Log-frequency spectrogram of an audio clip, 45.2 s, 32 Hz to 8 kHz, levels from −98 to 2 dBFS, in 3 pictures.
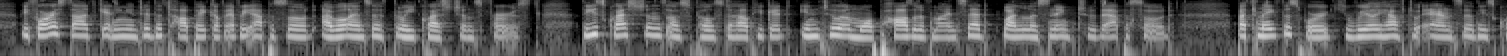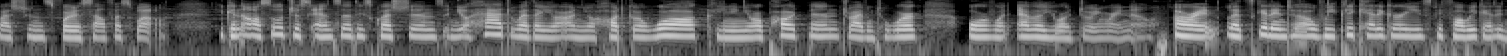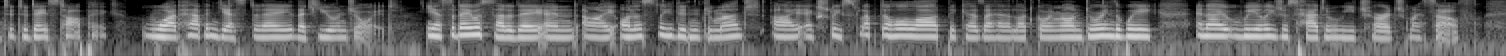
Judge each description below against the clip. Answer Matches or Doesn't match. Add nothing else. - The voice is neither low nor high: Doesn't match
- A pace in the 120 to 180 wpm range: Matches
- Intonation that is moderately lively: Doesn't match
